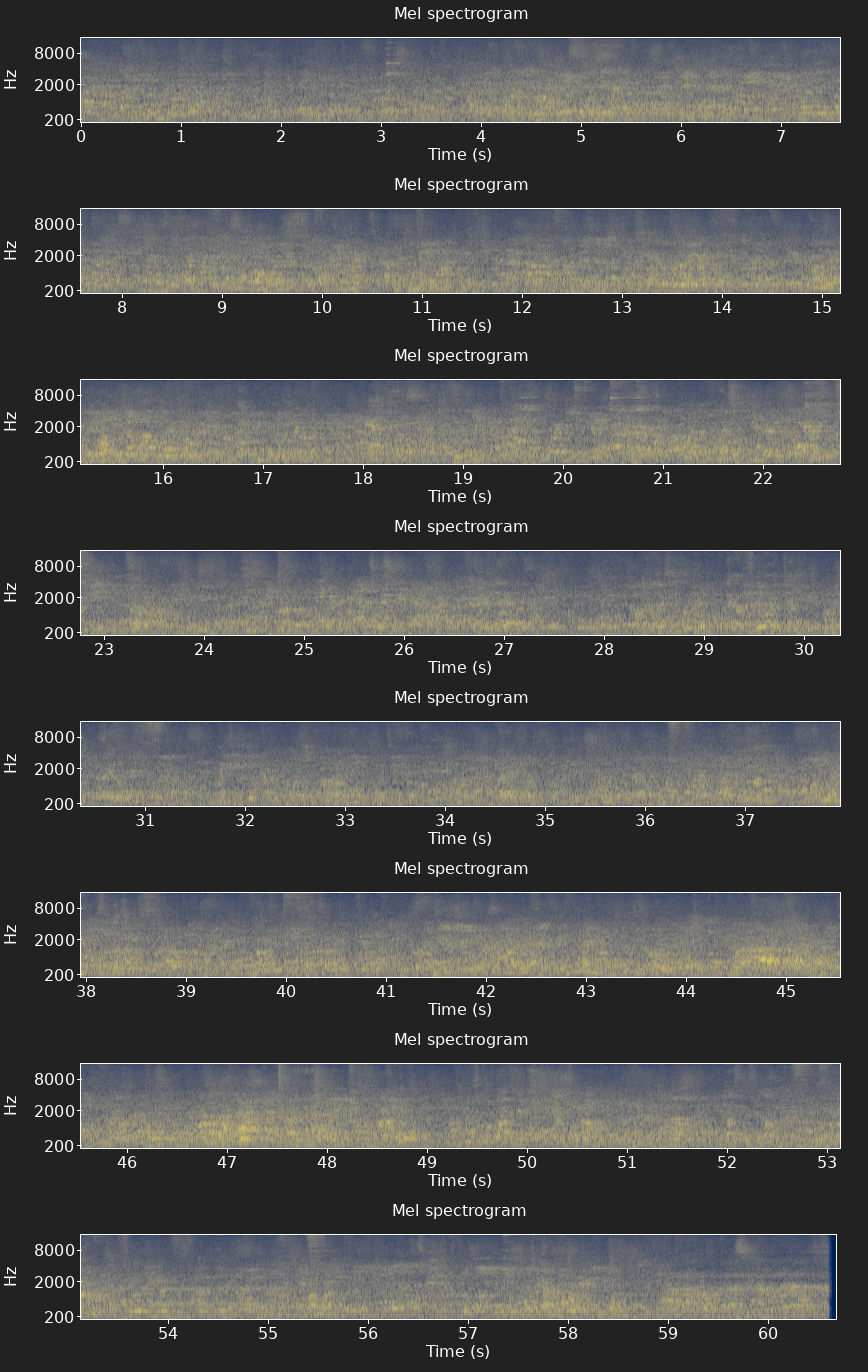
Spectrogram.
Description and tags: Recorded in a restaurant called The Counter. I recorded this with my iPhone using Voice Memos.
